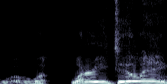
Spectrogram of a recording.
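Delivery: high swooping shout that climbs. Retelling shouting at a brother during a losing final: imitating own past shout. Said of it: "I just shouted at him".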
